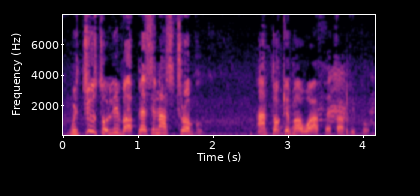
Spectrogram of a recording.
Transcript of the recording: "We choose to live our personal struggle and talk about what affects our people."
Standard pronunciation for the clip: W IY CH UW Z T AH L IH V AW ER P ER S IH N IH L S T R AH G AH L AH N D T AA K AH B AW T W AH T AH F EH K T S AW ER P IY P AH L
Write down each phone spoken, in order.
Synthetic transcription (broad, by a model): W IY CH UW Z T AH L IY V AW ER P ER S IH N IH L S T R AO G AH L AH N T AA K AH B AW T W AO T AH F EH K T AW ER P IY P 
